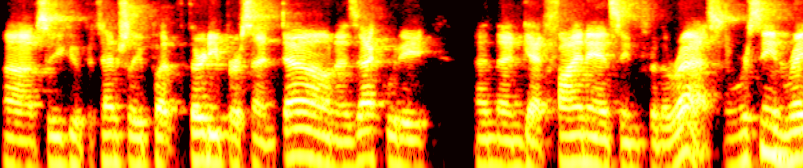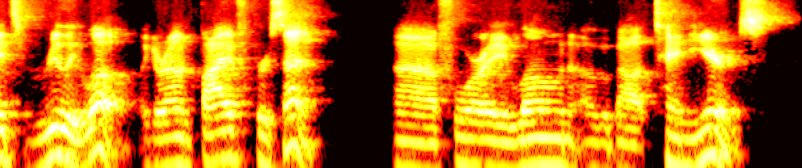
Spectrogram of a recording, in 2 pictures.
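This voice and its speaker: A man's voice: medium pitch, normal speed, fairly bright tone. A man co-hosting a business webinar, explaining investment options with many fillers. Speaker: webinar co-host. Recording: echoey room.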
